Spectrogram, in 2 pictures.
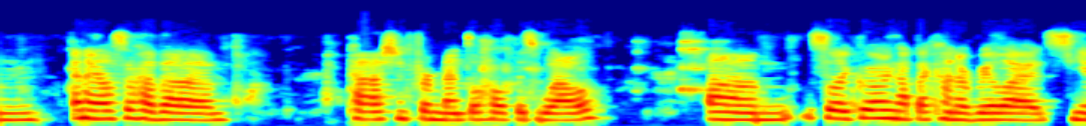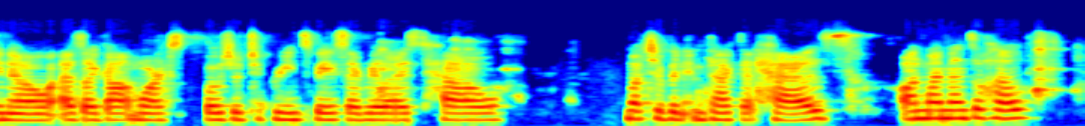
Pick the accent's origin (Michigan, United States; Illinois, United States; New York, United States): New York, United States; Brooklyn; I grew up in Brooklyn, New York, so that's kind of why I focused on this topic.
